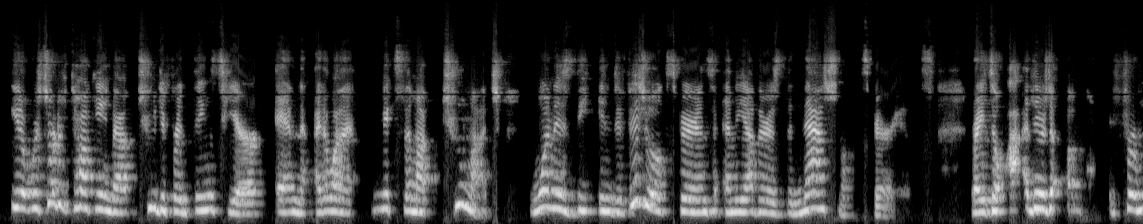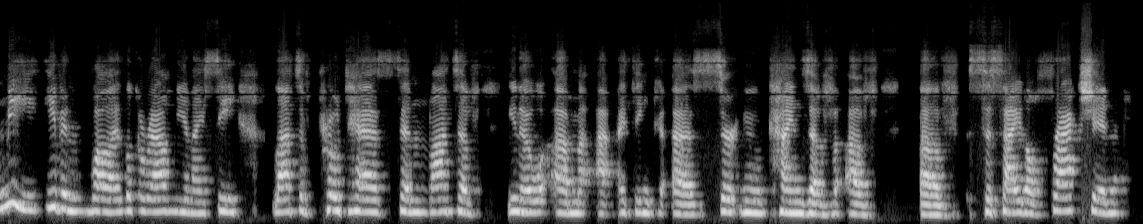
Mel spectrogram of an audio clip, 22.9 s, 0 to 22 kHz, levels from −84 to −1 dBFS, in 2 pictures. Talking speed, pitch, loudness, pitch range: 180 wpm, 220 Hz, -18 LUFS, 200-245 Hz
